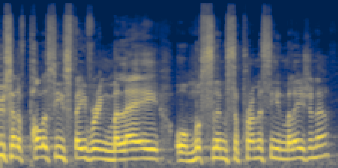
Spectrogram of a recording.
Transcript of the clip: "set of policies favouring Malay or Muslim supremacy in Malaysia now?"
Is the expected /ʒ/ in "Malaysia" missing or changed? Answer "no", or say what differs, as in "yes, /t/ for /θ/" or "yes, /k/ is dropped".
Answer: no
